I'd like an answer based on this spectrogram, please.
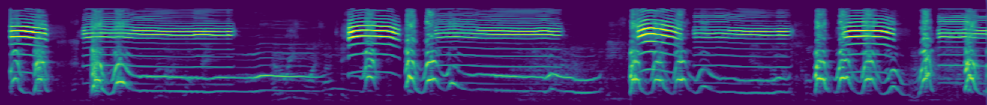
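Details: Pet dog in the United Kingdom howls along with a squeaky toy: long wavering, warbling howls sliding up and down, broken by short gaps and bursts of high, thin, steady toy squeaks, repeated several times over the recording.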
